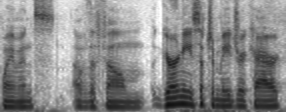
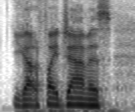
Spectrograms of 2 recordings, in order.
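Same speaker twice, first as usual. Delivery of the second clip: chill, relaxed put-on voice. Quoting a film character's line in a calm, chill Stilgar voice. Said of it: "the calm, chill, like".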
